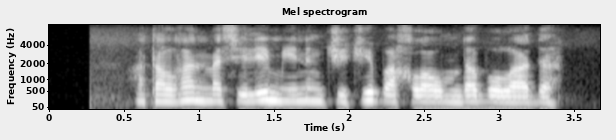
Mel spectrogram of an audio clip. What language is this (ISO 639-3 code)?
kaz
